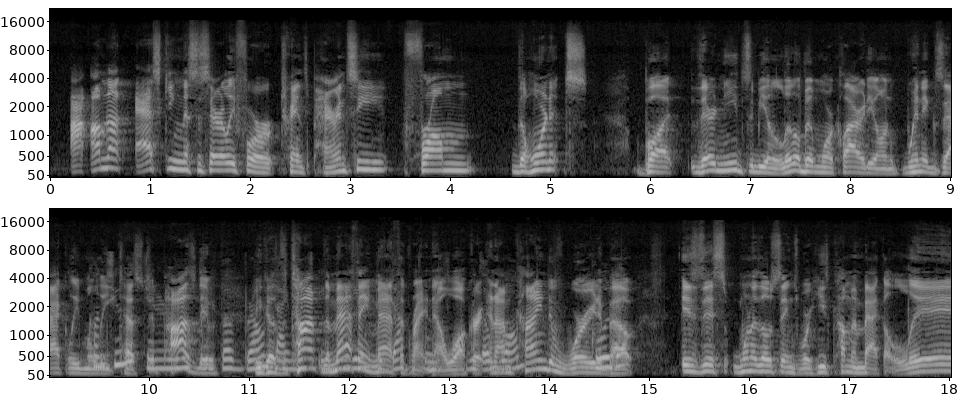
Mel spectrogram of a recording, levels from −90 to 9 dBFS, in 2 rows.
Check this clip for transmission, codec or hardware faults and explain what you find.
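Nothing to report; no faults turn up anywhere in the speech.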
